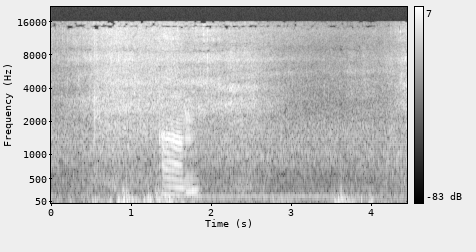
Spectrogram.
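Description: A steady, rushing wash of beach surf and wind fills the whole recording, broken about a third of the way in by a brief tonal call, with a low continuous hum underneath.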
